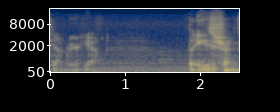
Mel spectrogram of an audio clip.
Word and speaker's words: Camembert: I think it's pronounced Camembert, yeah.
